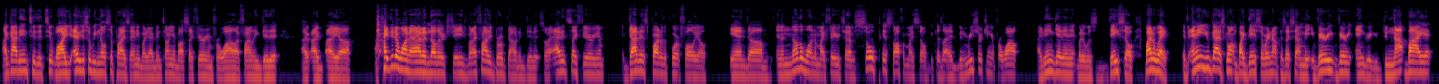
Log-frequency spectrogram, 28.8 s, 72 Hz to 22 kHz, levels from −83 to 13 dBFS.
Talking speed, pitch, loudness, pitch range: 245 wpm, 140 Hz, -23 LUFS, 125-165 Hz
